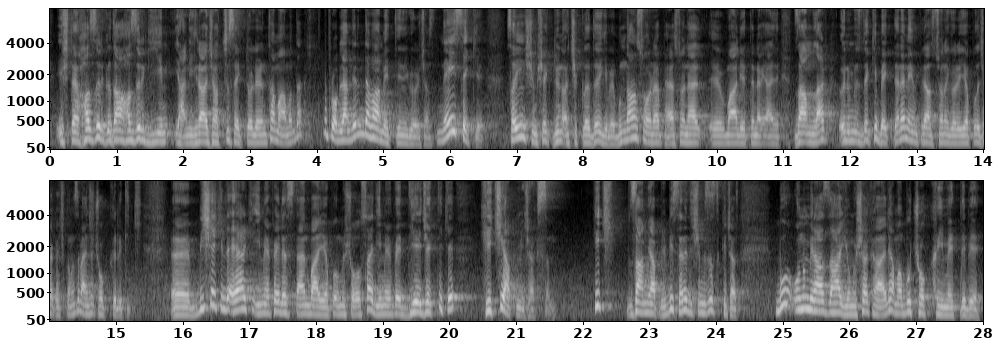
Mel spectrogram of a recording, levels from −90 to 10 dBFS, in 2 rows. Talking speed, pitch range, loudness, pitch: 150 wpm, 120-170 Hz, -21 LUFS, 135 Hz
